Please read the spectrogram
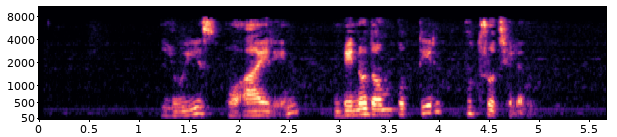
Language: Bangla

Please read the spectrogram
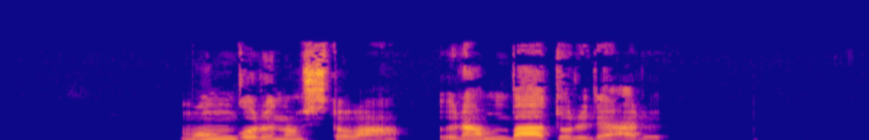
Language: Japanese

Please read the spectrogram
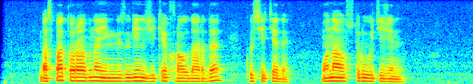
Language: Kazakh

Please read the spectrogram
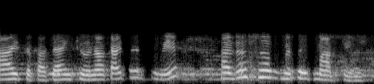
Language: Kannada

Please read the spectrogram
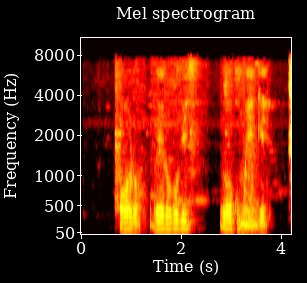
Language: Ganda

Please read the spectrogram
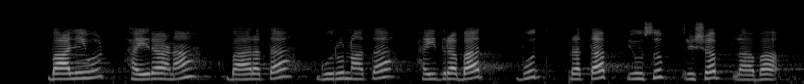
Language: Kannada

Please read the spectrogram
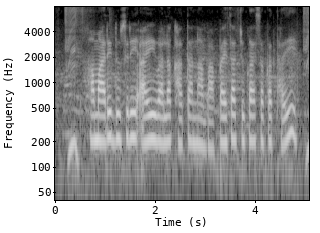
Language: Bhojpuri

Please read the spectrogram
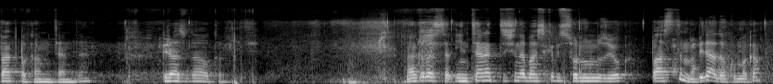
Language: Turkish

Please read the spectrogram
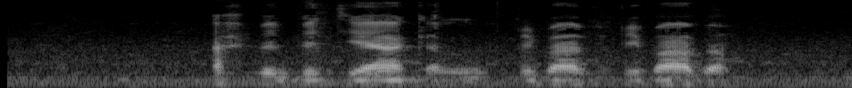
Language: Arabic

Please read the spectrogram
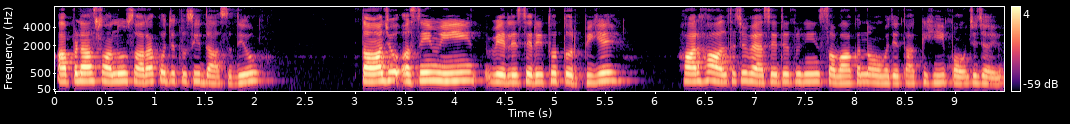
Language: Punjabi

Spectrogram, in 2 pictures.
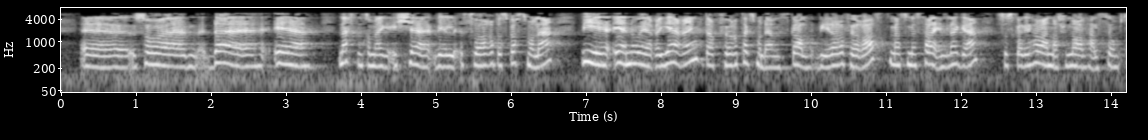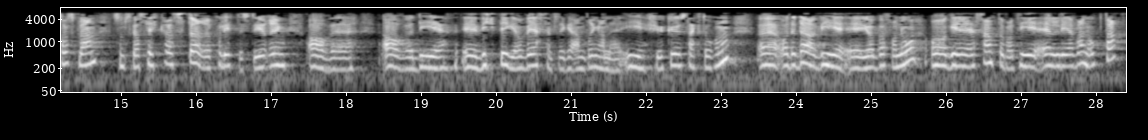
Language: Norwegian Nynorsk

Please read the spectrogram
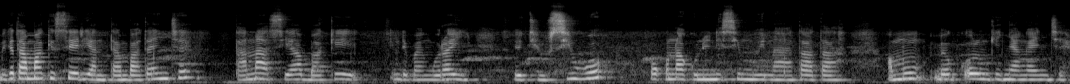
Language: Masai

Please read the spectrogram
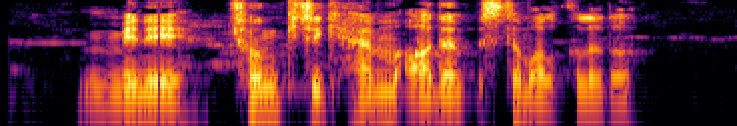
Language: Uyghur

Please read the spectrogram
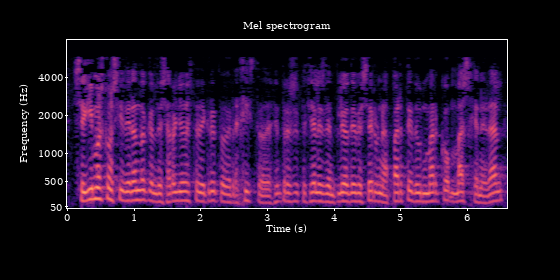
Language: Spanish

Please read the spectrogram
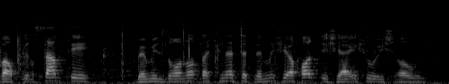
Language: Hebrew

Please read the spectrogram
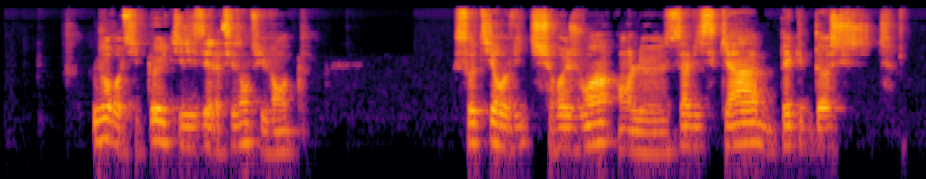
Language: French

